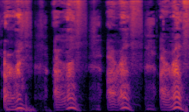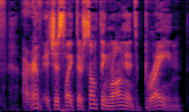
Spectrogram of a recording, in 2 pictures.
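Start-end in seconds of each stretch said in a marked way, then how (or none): 0.1-3.5 repeated "aroof" barks, each swooping; imitated dog bark. Mocking the dog next door that won't stop, imitated barks. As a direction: mimic a dog barking over and over.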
